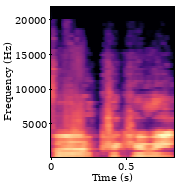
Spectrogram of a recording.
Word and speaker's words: Kukui: What do you think of Kukui here, who I actually had to watch a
